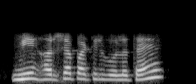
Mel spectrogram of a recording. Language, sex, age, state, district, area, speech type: Marathi, female, 30-45, Maharashtra, Thane, urban, conversation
